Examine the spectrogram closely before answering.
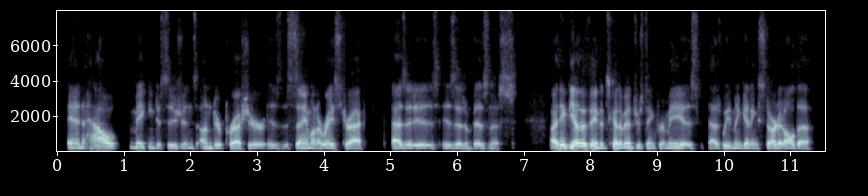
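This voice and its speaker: Against a quiet background, a plain, everyday voice speaks at a moderate pace with fairly even intonation. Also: man, medium pitch for a man. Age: 60s. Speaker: racing team co-founder and business executive. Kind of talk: radio interview.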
